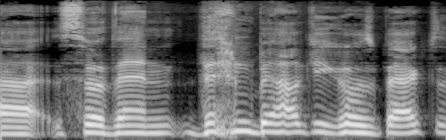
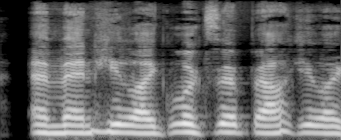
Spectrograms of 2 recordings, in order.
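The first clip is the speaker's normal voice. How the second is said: usual speaking voice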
